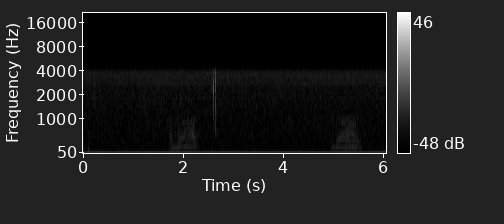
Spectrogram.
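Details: A pet dog asleep on its back with paws in the air, snoring: two throaty, buzzy snores with stacked harmonics, each lasting about half a second, roughly three seconds apart, with a faint click between them in a quiet room.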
